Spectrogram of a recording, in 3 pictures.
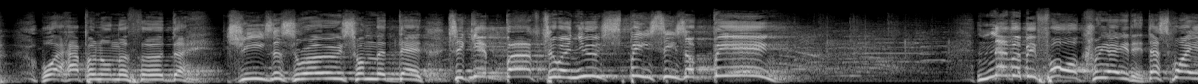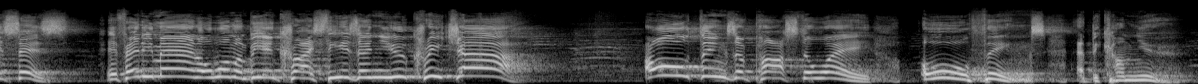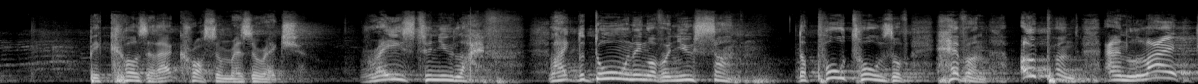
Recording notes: preaching at a Church in Thailand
